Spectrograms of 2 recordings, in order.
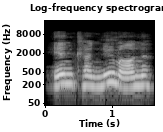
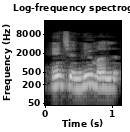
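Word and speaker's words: ichneumon: a dog fly a blood-sucking insect and the incanuman Fly uh this is another type of insect the fly is spelled i-c-h-n-e-u-m-o-n the ancient Newman fly which deposited its eggs on other living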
